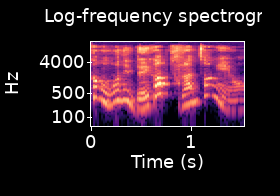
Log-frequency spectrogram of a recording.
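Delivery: normal talking voice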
